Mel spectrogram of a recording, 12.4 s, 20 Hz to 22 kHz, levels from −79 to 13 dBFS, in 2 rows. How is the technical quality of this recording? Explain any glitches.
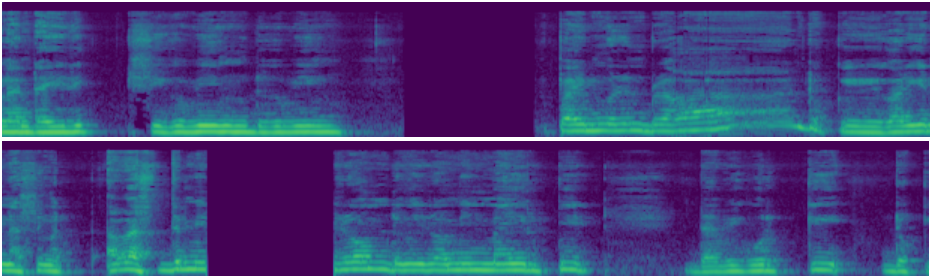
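The speech gets interrupted twice by a rebuffering stall, at 2.67 to 3.55 s and again at 7.55 to 8.40 s. Each time the player runs dry of downloaded audio, drops to silence for roughly 0.88 s and 0.86 s, then picks up exactly where it stopped, so nothing's lost, just delayed.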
